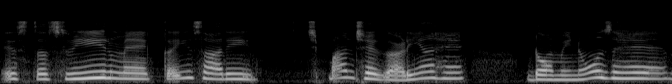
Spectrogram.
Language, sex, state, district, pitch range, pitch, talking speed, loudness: Hindi, female, Goa, North and South Goa, 245-280 Hz, 260 Hz, 105 wpm, -24 LUFS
